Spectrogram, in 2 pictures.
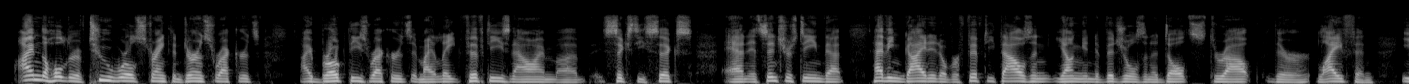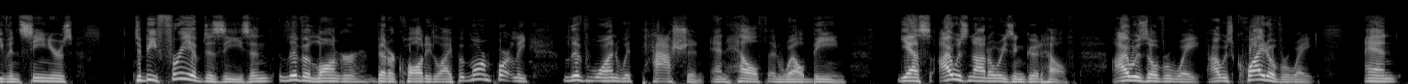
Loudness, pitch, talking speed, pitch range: -24 LUFS, 135 Hz, 170 wpm, 125-155 Hz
